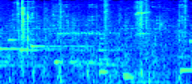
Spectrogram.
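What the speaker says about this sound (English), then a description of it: "The horses are around here look so carefree" Horses in Hyrule Field in Zelda: Tears of the Kingdom, with soft rhythmic hoof clip-clops and brief neighing calls, faint and mixed with game music.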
